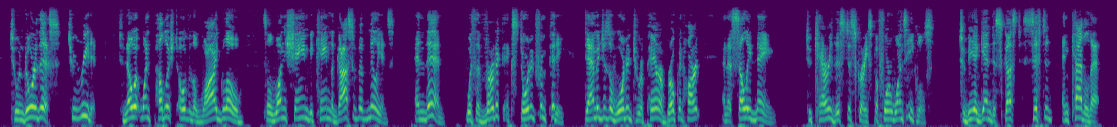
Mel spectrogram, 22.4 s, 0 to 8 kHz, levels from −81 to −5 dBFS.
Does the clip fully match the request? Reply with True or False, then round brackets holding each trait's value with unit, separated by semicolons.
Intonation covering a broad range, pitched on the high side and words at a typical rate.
False (4.5 semitones; 205 Hz; 155 wpm)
